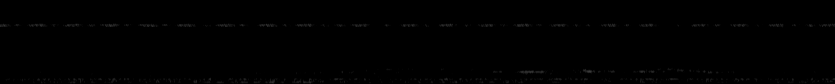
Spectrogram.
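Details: Crickets chirping on a calm night: a steady stream of thin, high-pitched pulsed chirps, roughly two to three per second, over a soft low hum and a faint wavering mid-pitched drone.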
